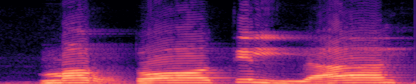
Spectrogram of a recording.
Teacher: مرضات اللہ، دو پڑھا اس کو، اور اللہ کو باریک پڑھا کیونکہ اللہ سے پہلے زیر آ رہا ہے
